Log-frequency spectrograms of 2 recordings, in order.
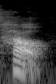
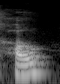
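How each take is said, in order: First: It is said with a Cantonese 'au' vowel. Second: It is said with a Mandarin 'ou' vowel. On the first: "in Cantonese it's hao" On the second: "in Mandarin it's ho"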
